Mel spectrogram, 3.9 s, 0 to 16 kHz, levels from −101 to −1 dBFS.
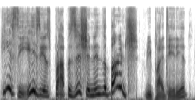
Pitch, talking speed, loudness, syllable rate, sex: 210 Hz, 155 wpm, -19 LUFS, 4.5 syllables/s, male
